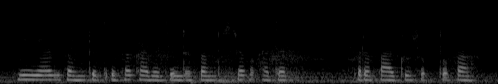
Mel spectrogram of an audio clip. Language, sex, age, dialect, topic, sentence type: Marathi, female, 18-24, Standard Marathi, banking, question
